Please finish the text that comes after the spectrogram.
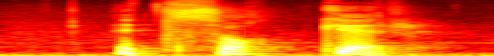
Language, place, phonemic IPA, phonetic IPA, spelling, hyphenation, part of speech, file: Swedish, Gotland, /ˈsɔkɛr/, [ˈsɔkːər], socker, sock‧er, noun, Sv-socker.ogg
- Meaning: 1. sugar; sucrose in the form of small crystals 2. sugar; any of various small carbohydrates that are used by organisms to store energy 3. diabetes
